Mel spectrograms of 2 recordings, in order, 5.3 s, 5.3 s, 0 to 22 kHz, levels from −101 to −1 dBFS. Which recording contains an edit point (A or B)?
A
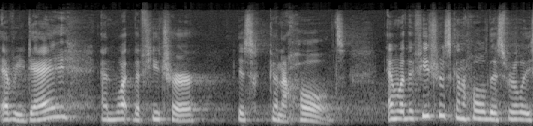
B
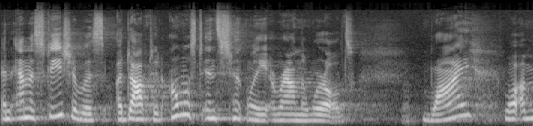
A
